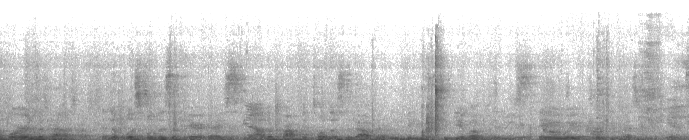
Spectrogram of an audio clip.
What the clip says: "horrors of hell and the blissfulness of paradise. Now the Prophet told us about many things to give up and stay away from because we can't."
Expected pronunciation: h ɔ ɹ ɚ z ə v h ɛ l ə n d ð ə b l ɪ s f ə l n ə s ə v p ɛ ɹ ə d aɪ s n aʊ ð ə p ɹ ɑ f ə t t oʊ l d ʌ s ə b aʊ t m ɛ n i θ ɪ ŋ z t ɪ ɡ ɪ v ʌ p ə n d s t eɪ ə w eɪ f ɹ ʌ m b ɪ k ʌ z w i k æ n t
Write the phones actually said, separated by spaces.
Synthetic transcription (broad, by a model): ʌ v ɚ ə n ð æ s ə n ð ə b l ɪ s f l n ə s ə v p ɛ ɹ ə d aɪ s n aʊ ð ə p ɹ ɑ f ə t t oʊ l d ʌ s ə b aʊ t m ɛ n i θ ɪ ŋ t ɪ ɡ ɪ v ʌ p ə n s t eɪ ə w eɪ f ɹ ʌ b ɪ k ʌ z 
